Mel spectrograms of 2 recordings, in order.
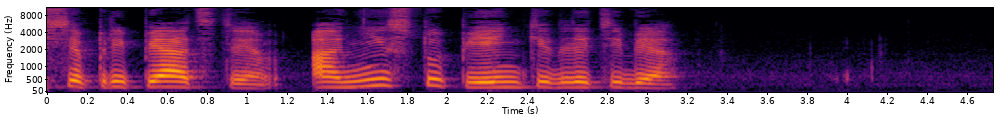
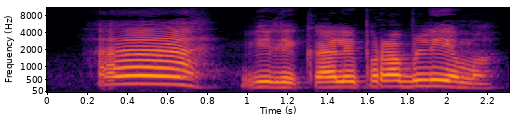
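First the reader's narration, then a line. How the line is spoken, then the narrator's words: Cat's snort. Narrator (Russian): хмыкнул кот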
